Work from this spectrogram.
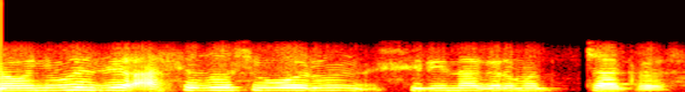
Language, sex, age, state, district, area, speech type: Kashmiri, male, 60+, Jammu and Kashmir, Srinagar, urban, conversation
